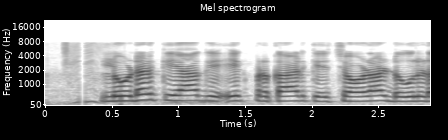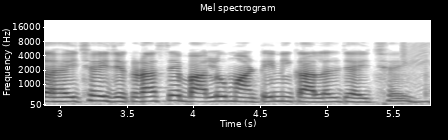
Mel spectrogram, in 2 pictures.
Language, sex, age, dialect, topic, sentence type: Magahi, male, 31-35, Western, agriculture, statement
